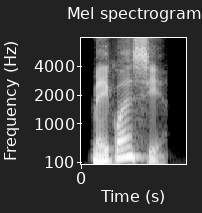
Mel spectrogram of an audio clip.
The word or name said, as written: mei2 guan1 xi5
